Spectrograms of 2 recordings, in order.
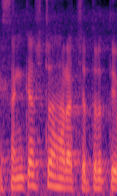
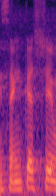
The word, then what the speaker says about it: ಸಂಕಷ್ಟಹರ ಚತುರ್ಥಿ: ಮಾಡಿರೋರು ನಾನು ಸಂಕಷ್ಟಿ ಮಾಡಿದೀನಿ ಸಂಕಷ್ಟಿ ಮಾಡಿದೀನಿ ಅಂತ ಹೇಳ್ತಾರೆ ಸೋ ದಯವಿಟ್ಟು ಅದನ್ನ ಸಂಕಷ್ಟಿ ಅಂತ ಉಚ್ಚಾರ ಮಾಡಬೇಡಿ ಸಂಕಷ್ಟ ಹರ ಚತುರ್ಥಿ ಅಂತ ಪೂರ್ಣವಾಗಿ ಉಚ್ಚಾರ ಮಾಡಬೇಕು ಕಾರಣ ಏನು ಅಂದ್ರೆ ಸಂಕಷ್ಟಿ ಅಂದ್ರೆ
